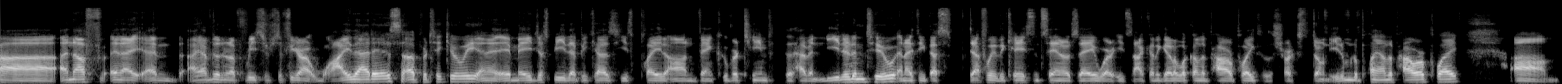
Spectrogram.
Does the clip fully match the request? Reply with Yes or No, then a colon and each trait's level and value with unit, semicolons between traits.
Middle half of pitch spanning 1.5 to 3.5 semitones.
No: average, 4.3 semitones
